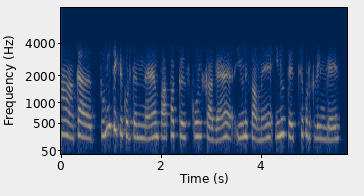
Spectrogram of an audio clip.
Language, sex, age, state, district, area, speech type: Tamil, female, 18-30, Tamil Nadu, Nilgiris, rural, conversation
